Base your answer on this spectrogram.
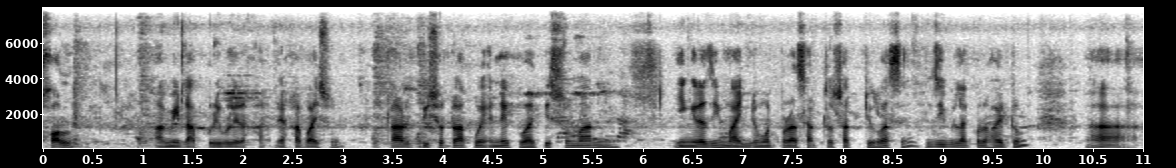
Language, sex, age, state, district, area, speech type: Assamese, male, 60+, Assam, Goalpara, rural, spontaneous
